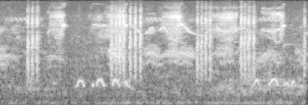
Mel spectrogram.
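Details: Bulbul babies being fed a huge worm, giving short bursts of rapid harsh begging pulses several times, amid chirping and whistled notes from other birds and soft repeated low cooing in the background.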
